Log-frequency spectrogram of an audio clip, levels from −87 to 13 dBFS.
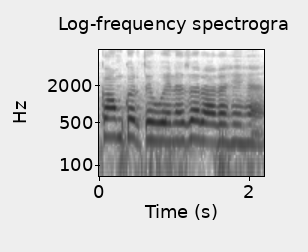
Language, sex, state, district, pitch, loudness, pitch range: Hindi, female, Haryana, Rohtak, 250 Hz, -12 LUFS, 235-270 Hz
